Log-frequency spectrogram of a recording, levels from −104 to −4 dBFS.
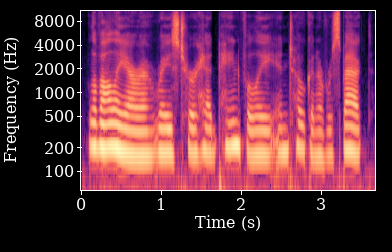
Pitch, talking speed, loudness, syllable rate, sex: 180 Hz, 165 wpm, -16 LUFS, 4.9 syllables/s, female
